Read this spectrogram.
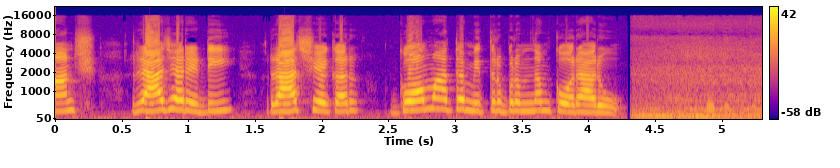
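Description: A young woman reads out news clearly through a microphone.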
